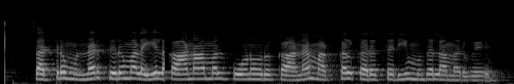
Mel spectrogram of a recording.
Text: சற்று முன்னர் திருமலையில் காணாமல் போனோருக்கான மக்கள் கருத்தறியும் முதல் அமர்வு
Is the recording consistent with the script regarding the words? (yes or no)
yes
